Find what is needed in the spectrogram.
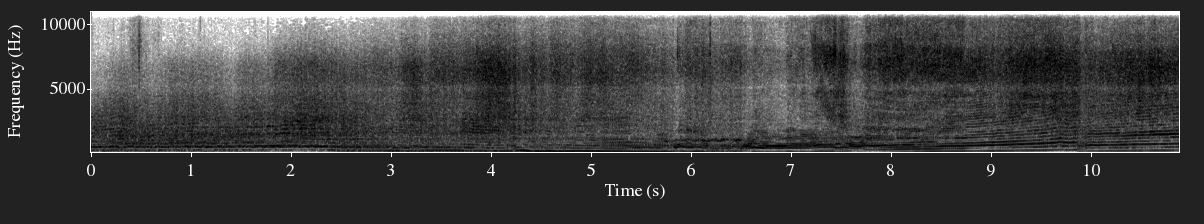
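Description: Racing engine of an open-cockpit sports prototype hillclimb car, loud and close: its pitch falls as the car slows for a hairpin, wavers through the bend, then rises steadily as it accelerates away on the exit.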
